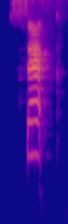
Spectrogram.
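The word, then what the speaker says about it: cinq: First is S-I-N-Q, sack. It is ending with Q, so it will be pronounced and the meaning is 5.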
